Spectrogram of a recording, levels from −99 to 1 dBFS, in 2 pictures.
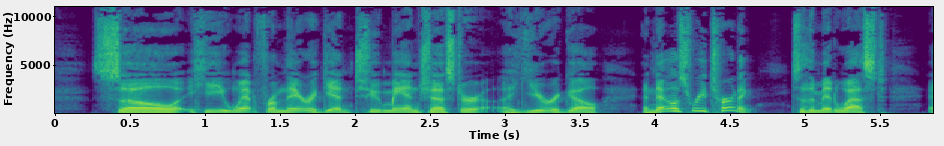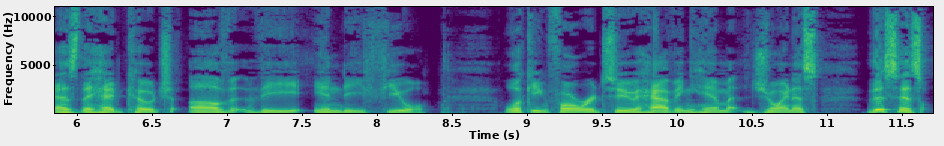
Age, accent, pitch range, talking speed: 30-49, American, 145-180 Hz, 180 wpm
